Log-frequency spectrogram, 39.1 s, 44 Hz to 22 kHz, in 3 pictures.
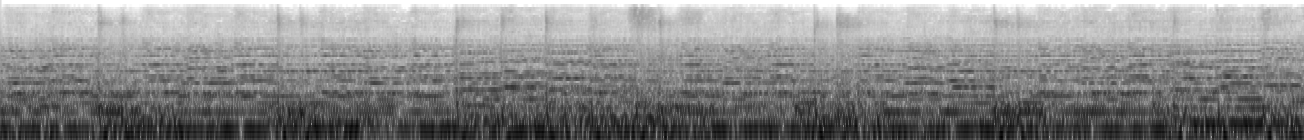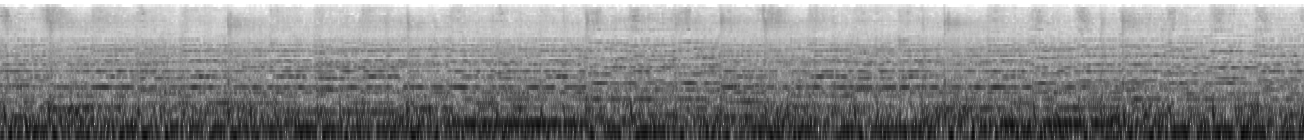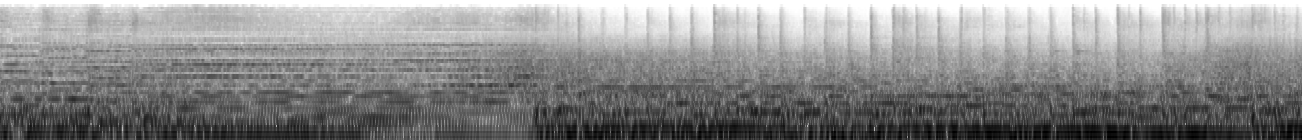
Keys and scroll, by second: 14.3 Down.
